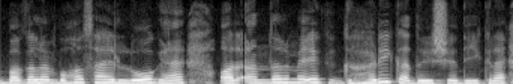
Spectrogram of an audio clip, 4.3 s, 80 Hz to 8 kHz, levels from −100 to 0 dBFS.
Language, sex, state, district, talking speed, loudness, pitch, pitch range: Hindi, male, Jharkhand, Garhwa, 225 wpm, -14 LUFS, 255 Hz, 235-275 Hz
